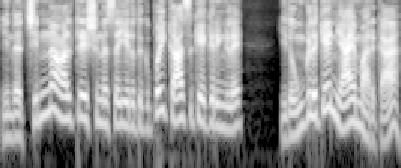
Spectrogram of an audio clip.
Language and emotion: Tamil, angry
